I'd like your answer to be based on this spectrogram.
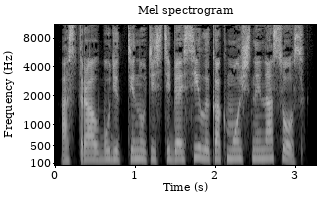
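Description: A woman voicing a stern male ghost medium who speaks slowly and instructively in an audiobook. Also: medium pitch, fairly even intonation, darkish tone, no echo, clean studio sound, natural voice. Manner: slow, drawn-out, instructive.

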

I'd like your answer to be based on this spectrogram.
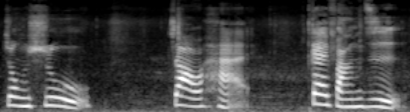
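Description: High-voiced woman reading a storybook slowly. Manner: slow, lilting, expressive read-aloud voice. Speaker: parent reading aloud to a child.

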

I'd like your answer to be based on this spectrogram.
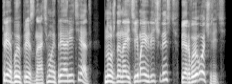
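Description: Man playing puffed-up lord; raised pitch. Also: animated, moderate pace, no echo, studio quality. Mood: haughty. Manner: pompous. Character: pompous indignant male noble.

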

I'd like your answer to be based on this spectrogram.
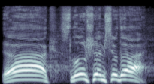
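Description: A man voicing a rough, domineering gang leader who barks orders in an audiobook. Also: sits high, big pitch swings, a little slow, mellow, pitched above the performer's own voice. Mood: commanding. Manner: barking, crude, domineering. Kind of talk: audiobook character voice.

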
